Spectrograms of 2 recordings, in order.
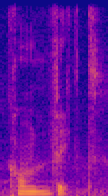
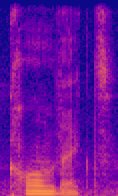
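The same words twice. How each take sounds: Both takes have the same delivery.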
